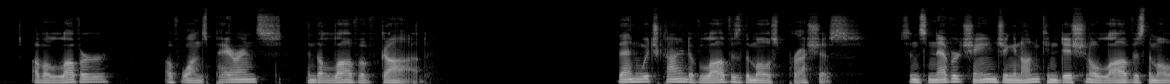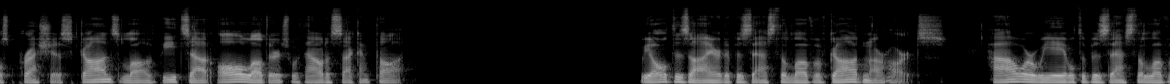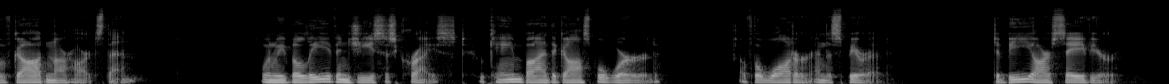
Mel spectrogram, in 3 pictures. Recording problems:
none

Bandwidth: 15 kHz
